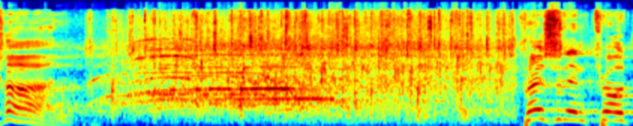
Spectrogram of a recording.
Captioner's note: audience applauding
